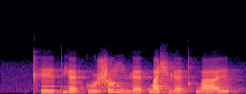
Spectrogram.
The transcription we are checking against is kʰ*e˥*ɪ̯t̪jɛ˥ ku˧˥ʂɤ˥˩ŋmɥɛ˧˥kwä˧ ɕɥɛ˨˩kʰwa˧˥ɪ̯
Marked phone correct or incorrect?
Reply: correct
